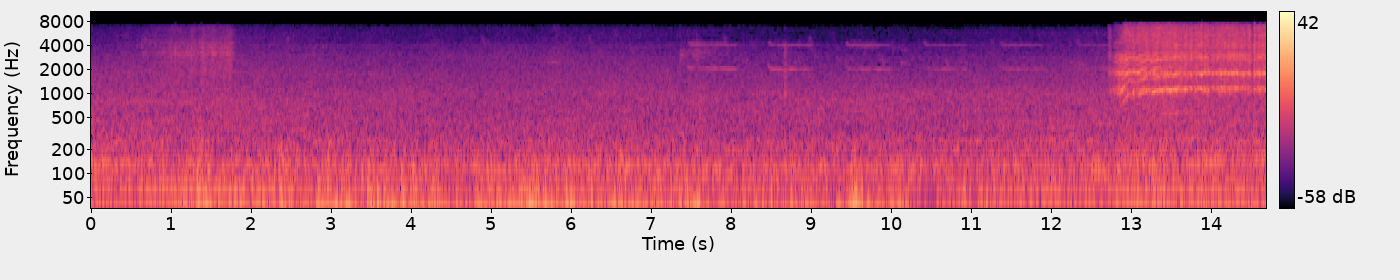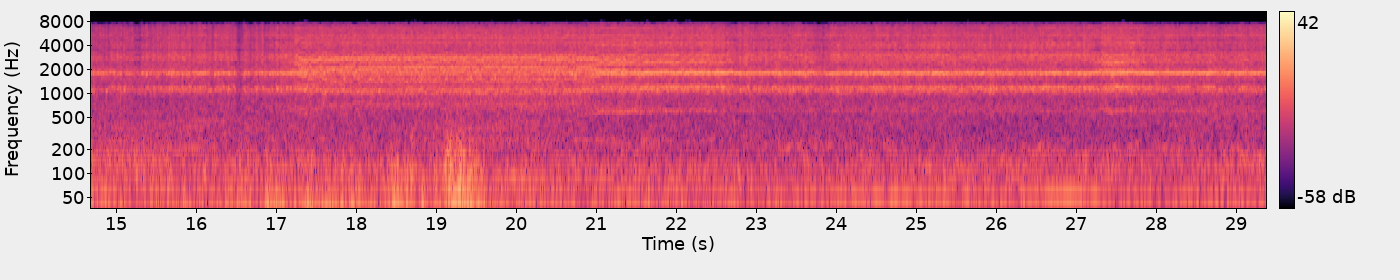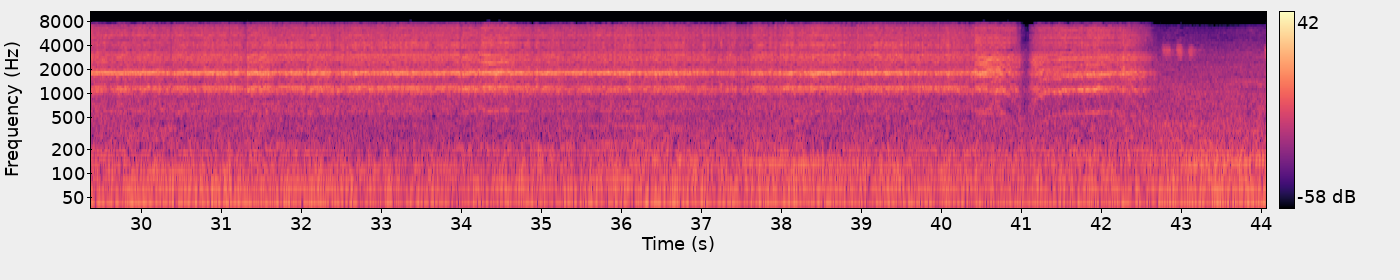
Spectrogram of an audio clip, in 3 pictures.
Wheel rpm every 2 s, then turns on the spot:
0, 0, 0, 0, 0, 0, 80, 160, 160, 160, 160, 160, 160, 160, 160, 160, 160, 160, 160, 160, 130, 20.
none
